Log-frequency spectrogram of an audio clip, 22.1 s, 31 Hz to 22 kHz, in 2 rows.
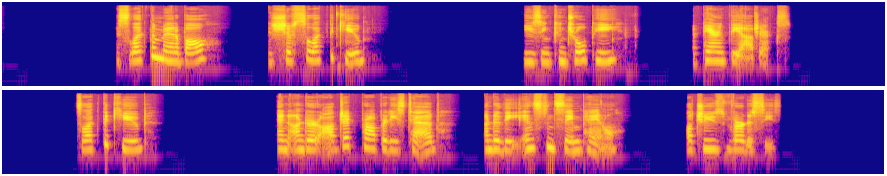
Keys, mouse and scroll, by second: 4.2 shift+click, 7.8 ctrl+p, 9.9-11.0 drag.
